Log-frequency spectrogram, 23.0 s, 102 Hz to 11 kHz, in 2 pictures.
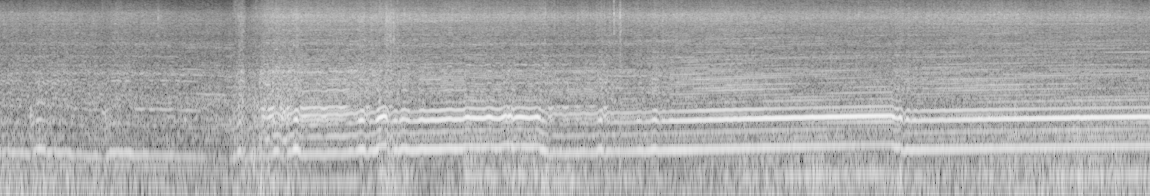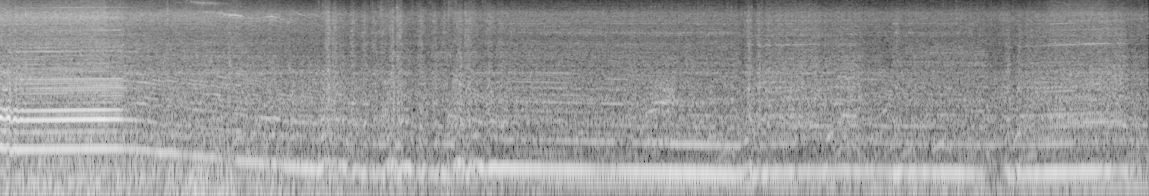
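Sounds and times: race car engine revving: 0.0 - 22.9.

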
